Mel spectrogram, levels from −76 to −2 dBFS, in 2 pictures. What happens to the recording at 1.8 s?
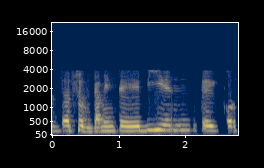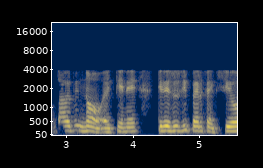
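A short stall from a late packet occurs at 1.79–1.85 s: the receiver stretches the last sound for about 26 ms, shown as a smeared, repeated stretch in the spectrogram with a slight buzz or dip.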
